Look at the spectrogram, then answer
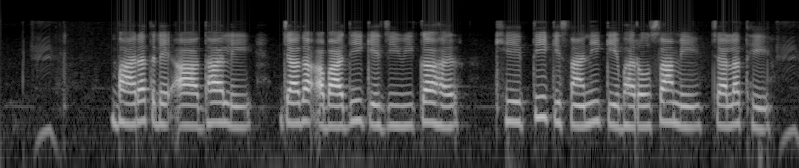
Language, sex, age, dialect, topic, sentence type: Chhattisgarhi, female, 60-100, Northern/Bhandar, agriculture, statement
